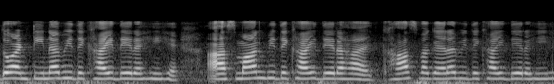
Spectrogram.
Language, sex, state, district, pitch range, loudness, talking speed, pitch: Hindi, female, Uttar Pradesh, Hamirpur, 260-270 Hz, -18 LUFS, 215 wpm, 265 Hz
